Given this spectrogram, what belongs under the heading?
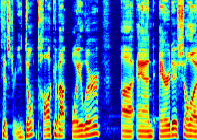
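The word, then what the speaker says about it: Euler: Uh the the names I said were Oiler, Erdish, Newton. Uh so Oilers spelled like this.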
